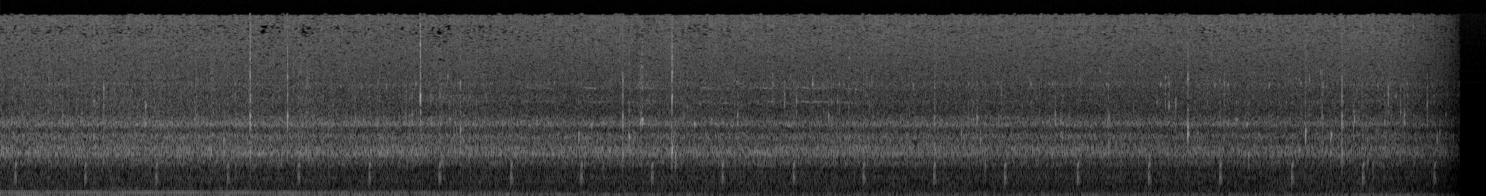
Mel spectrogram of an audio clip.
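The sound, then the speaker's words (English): Underwater sound from inside the Wave Farm pond: a steady, watery wash with a continuous hum and faint, regularly spaced ticks, running without a break until it cuts off at the end. “listen to transmissions from inside a Wave Farm pond from morning until sundown from Zach Poff's Pond Station.”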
